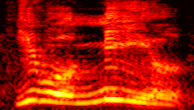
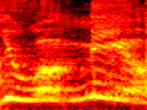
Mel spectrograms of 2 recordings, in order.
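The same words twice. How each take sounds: First: Slow, commanding villain voice; lightly voiced Loki command; dark lord. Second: Louder, higher villain command; shouting Loki demand; dark lord. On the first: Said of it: "Loki is like". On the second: Retold or imitated. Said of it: "then he's like".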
